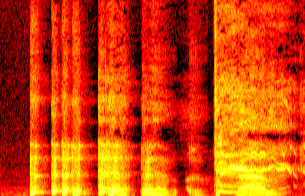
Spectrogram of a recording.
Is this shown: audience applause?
no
